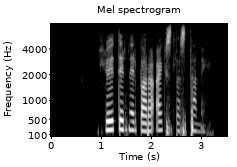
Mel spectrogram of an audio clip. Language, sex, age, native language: Icelandic, female, 40-49, Icelandic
